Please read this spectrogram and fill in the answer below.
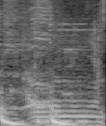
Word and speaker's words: aluminum: Is it? Aluminium? That's how they say it over in the UK.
